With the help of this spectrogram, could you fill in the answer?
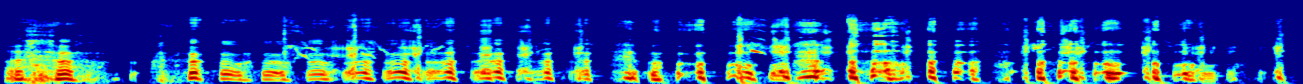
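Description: Several people laugh and cough together while passing a pipe and blowing smoke rings, a rapid, uneven stream of chuckles broken by harsh coughs, with no clear words spoken.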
